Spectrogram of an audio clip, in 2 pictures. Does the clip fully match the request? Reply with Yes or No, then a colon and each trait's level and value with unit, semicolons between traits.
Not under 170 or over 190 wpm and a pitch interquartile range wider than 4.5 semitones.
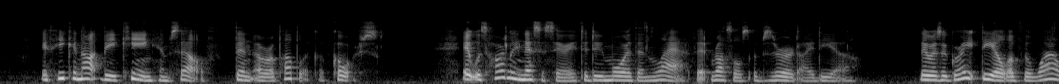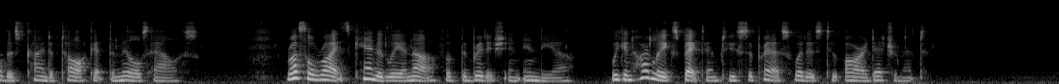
No: average, 175 wpm; average, 3.9 semitones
